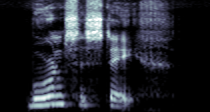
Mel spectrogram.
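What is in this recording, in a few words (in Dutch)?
"Bornsesteeg", Dutch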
